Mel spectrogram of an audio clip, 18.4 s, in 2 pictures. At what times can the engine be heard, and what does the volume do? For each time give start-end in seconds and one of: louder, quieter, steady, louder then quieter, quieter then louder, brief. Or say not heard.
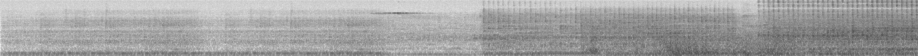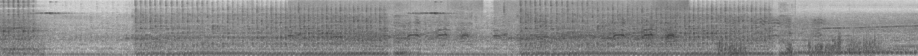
0.0-18.3 louder.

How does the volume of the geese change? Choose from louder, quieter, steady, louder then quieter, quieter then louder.
louder.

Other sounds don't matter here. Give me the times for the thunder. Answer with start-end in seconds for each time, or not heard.
5.8-9.7.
